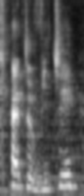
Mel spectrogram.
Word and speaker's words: Katowice: versus Fnatic game not too long ago in Katowice, I don't know how to pronounce that. Katowice?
